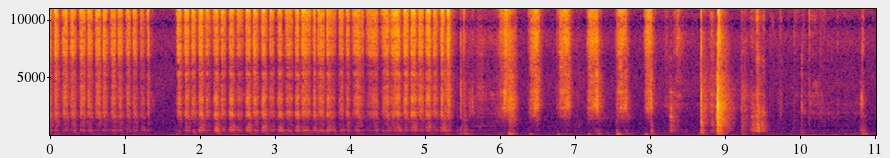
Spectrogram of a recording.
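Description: An eraser rubs out pencil on paper in quick back-and-forth scrubbing strokes, first as a continuous scratchy run, then as separate short rubs with pauses between, close up and with no talking.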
